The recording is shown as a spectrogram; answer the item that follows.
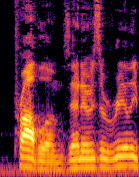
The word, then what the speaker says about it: PRBLMS: are PR be LM s and it's actually pronounced problems and it was a really popular musical track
